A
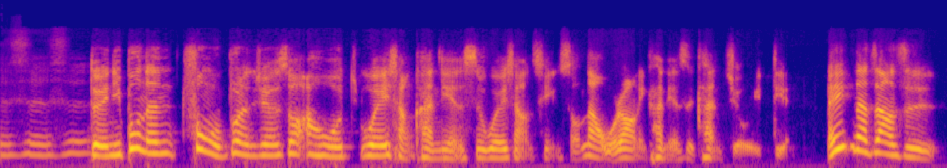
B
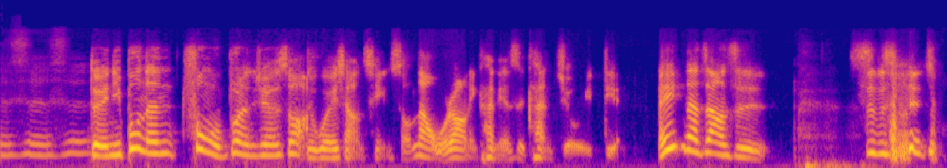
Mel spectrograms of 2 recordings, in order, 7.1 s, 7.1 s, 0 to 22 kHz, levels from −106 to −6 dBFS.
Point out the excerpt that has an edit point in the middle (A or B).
B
